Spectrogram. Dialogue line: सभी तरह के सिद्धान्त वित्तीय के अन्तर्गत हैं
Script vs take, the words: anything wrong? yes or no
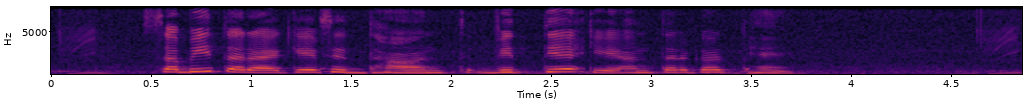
no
